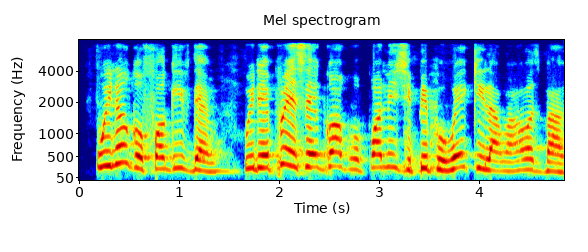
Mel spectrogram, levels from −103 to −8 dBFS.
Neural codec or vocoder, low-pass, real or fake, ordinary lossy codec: vocoder, 22.05 kHz, 80 mel bands, WaveNeXt; 7.2 kHz; fake; none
